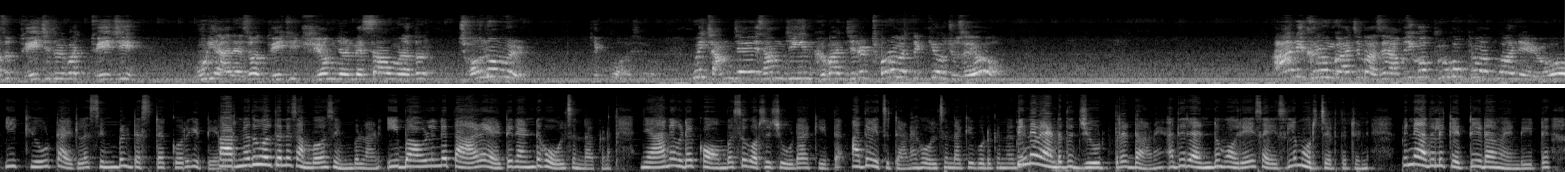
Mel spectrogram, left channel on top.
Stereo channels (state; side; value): different; both; correlation -0.01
